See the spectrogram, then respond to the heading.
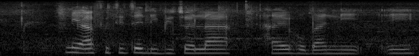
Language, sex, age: Southern Sotho, female, 18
